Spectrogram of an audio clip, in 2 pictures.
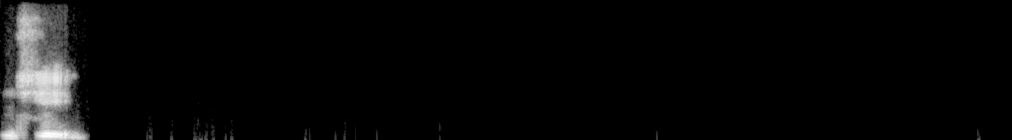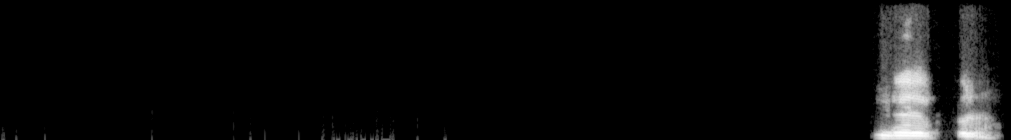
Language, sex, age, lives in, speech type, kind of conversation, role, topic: Hindi, male, 55-59, India, conversation, podcast, host, रात में फोन का इस्तेमाल कम करना कितना ज़रूरी है, और इसे कैसे किया जा सकता है?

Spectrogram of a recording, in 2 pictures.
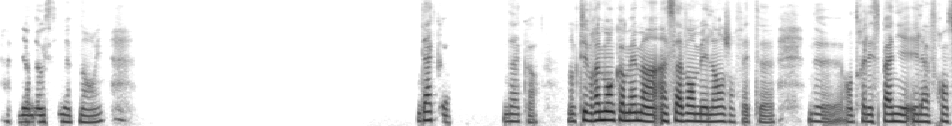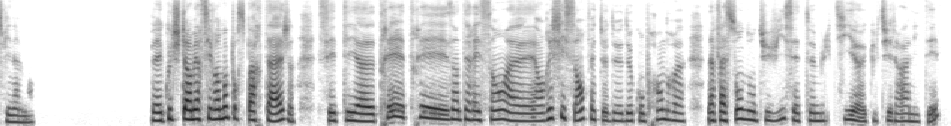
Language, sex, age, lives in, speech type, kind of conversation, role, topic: French, female, 55-59, France, conversation, podcast, host, Comment vis-tu ton appartenance à plusieurs cultures ?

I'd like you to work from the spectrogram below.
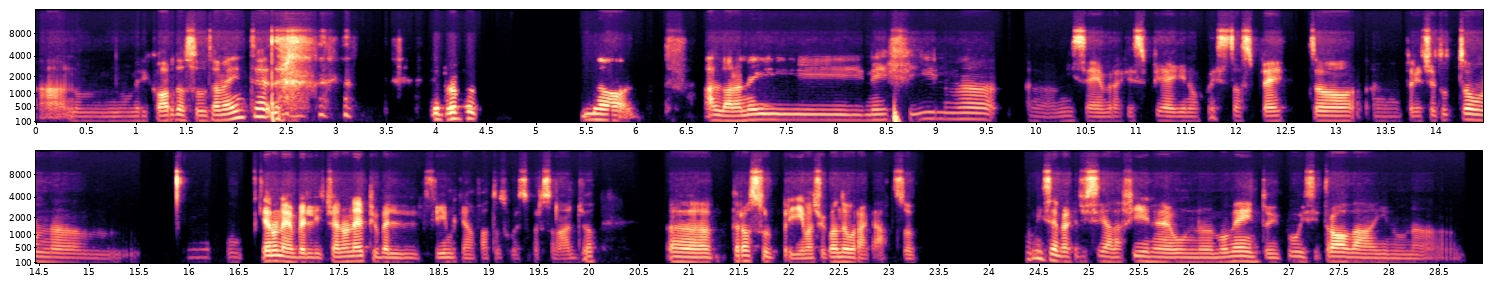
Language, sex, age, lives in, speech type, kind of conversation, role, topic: Italian, male, 25-29, Italy, conversation, podcast, guest, Come si costruisce un antagonista interessante e credibile?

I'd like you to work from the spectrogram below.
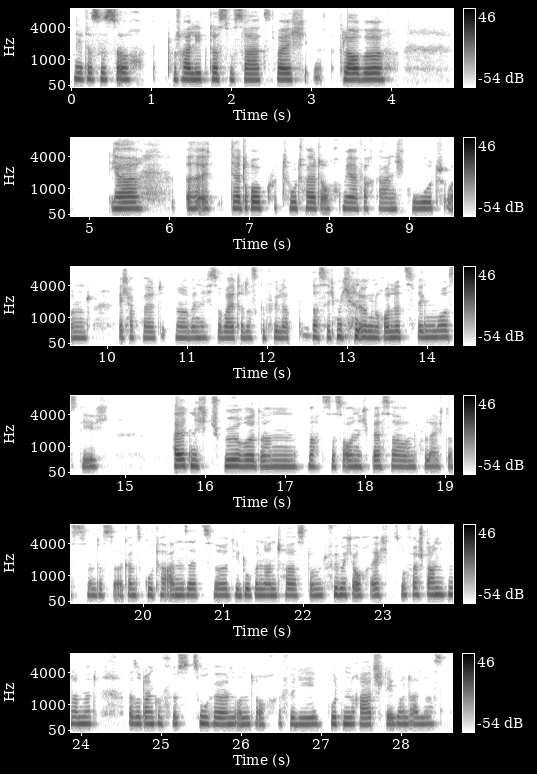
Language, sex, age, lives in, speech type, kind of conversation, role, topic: German, female, 25-29, Germany, conversation, advice, user, Was kann ich tun, wenn ich mich an Feiertagen und bei großen Zusammenkünften oft unwohl fühle?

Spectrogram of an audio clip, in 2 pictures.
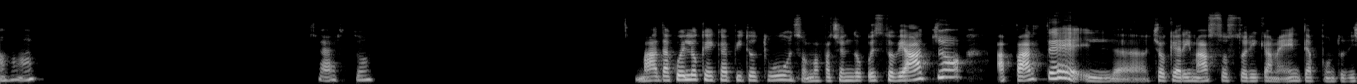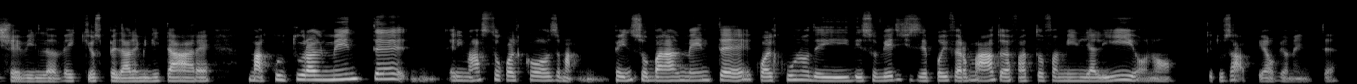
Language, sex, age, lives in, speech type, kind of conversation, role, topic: Italian, female, 45-49, Italy, conversation, podcast, host, Cosa significa per te essere autentico nel processo creativo?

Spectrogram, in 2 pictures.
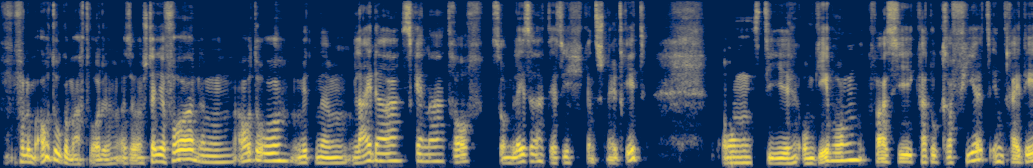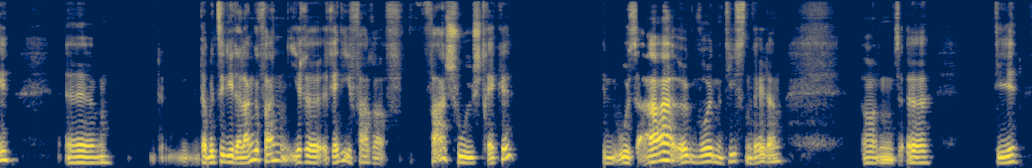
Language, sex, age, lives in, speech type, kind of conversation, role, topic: German, male, 40-44, Germany, conversation, unstructured, none, Was motiviert dich, jeden Tag zur Arbeit zu gehen?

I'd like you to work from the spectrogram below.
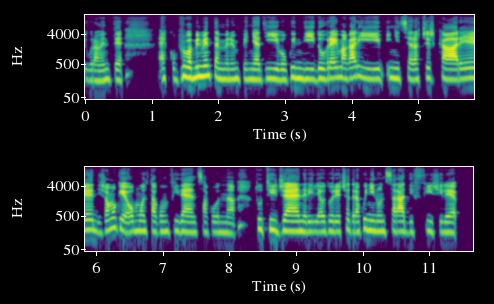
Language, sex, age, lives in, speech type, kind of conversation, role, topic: Italian, female, 25-29, Italy, conversation, advice, user, Perché non riesco a leggere ogni giorno nonostante ne abbia voglia?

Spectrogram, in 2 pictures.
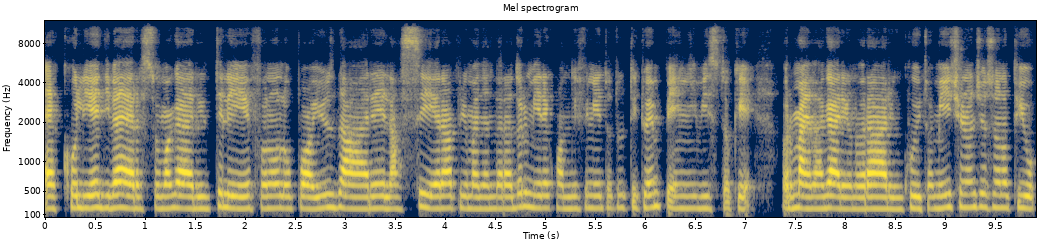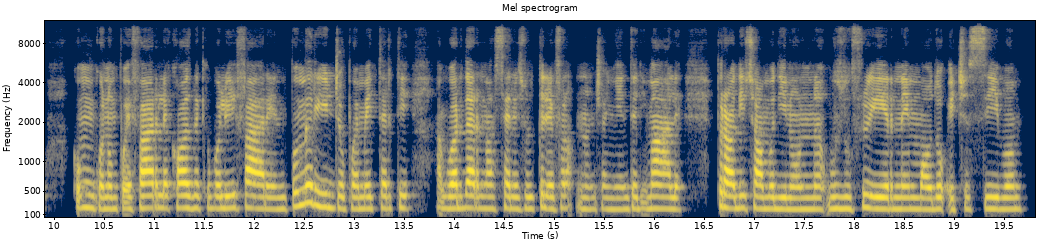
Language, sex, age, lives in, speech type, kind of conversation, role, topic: Italian, female, 18-19, Italy, conversation, podcast, guest, Come descriveresti il tuo rapporto con lo smartphone nella vita quotidiana?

